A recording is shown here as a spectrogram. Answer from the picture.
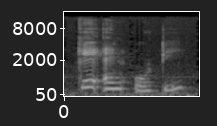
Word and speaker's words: knot: In last three words, letter K, the sound of K is silent. That means we are not going to pronounce K. Okay? So this K is silent in these three words.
